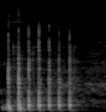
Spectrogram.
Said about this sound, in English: He probably did the police knock. You know the police knock.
